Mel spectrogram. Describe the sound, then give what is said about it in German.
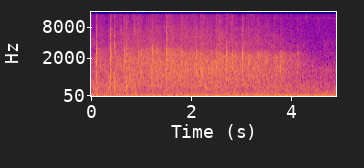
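An audience applauds a speaker being introduced at a talk. A dense wash of many hands clapping, with sharp individual claps standing out, holds at an even level before thinning slightly toward the end. “Und Applaus danke.”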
